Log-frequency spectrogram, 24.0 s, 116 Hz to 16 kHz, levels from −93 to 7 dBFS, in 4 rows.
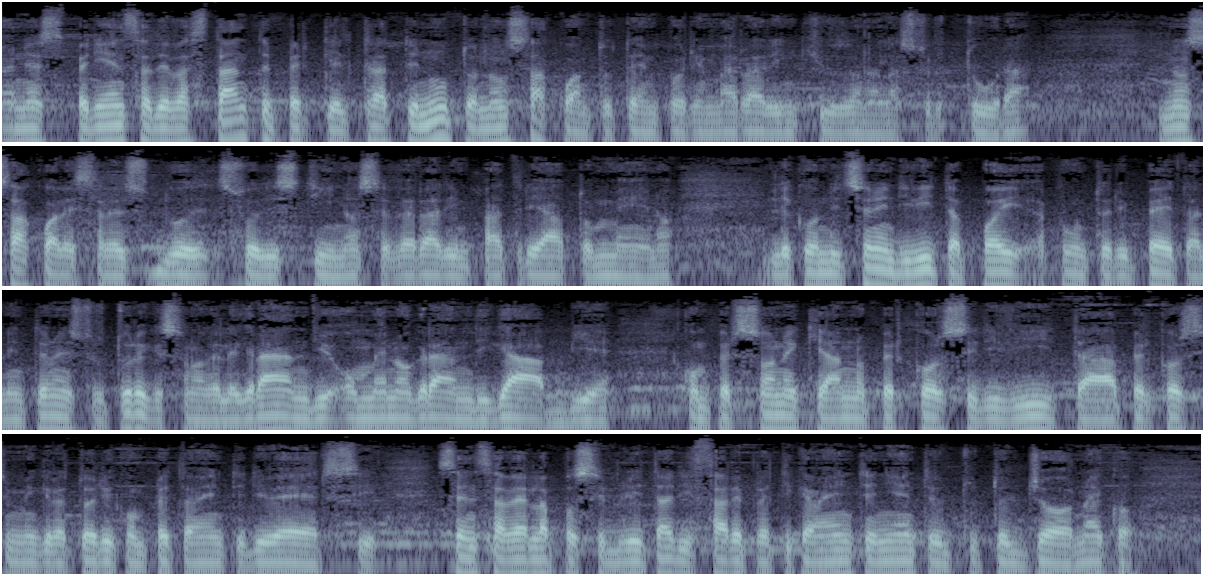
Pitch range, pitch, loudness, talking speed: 85-95 Hz, 90 Hz, -26 LUFS, 165 wpm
